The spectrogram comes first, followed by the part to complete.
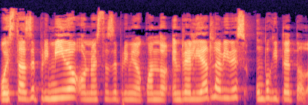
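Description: Against a quiet background, a woman with a high pitch speaks at a fairly quick pace with ordinary pitch variation. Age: 30s. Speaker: podcast host. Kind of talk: casual chat.

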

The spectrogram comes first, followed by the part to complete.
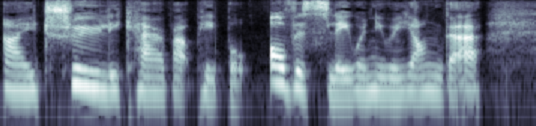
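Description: Heard on a very clean recording with a silent background is a plain, everyday voice. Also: woman. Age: 40s. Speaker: entrepreneur. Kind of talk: interview. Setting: studio.

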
